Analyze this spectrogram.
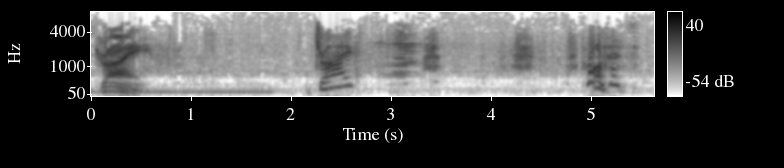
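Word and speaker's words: Drei: that ain't doing well you spell it see what oh you see it's a German name is it yeah sure spelled d rei it means three you know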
